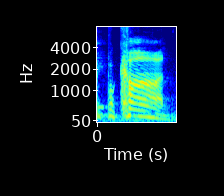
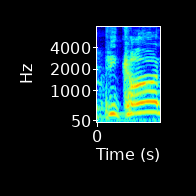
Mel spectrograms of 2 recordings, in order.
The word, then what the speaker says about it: pecan: Zak you're from Louisiana how do you say pecan you say pecan or pecan and now what's your answer Sepik on Supergirl say pecan I say pecan really oh yeah so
